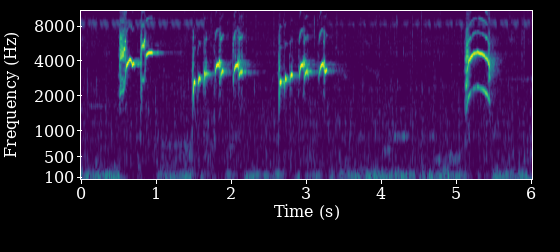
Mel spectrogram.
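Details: Greater green leafbird female in breeding condition, calling to a male from a simple aviary cage: sharp, bright chattering phrases in short bursts about a second apart, ending in a harsh rasping note; faint background hum.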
